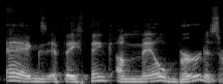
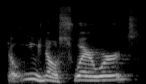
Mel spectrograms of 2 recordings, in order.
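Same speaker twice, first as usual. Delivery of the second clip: higher-pitched mock Southern admonishment; Southern accent; 5 semitones higher than usual. Trying out swear as a Southern word, mock Southern accent. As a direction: lightly put on a Southern twang. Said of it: "If you use a Southern accent".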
